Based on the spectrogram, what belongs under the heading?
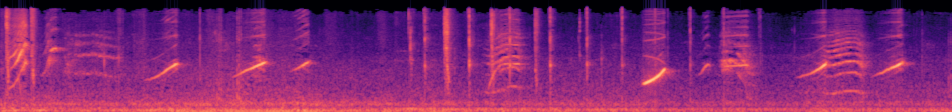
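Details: Two dancing, talking ringneck parrots kept as pets: a harsh squawk opens, then separate sharp upward-sweeping whistles spaced a second or more apart, with scattered clicks and chattering between them.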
